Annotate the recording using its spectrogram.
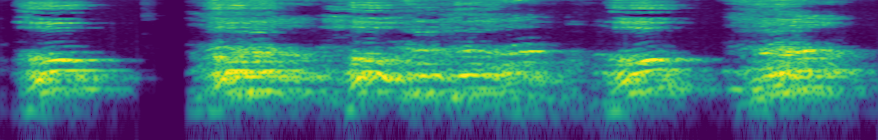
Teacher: ہا کا مخرج انتہائی حلق, انتہائی حلق ہے.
